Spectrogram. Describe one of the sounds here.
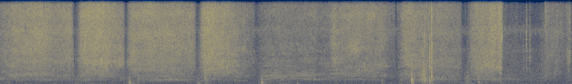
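Hands rub and smooth a thin wooden sheet.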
